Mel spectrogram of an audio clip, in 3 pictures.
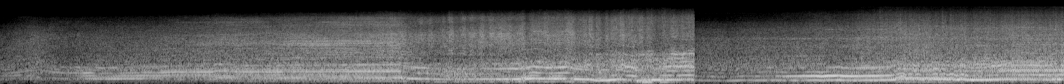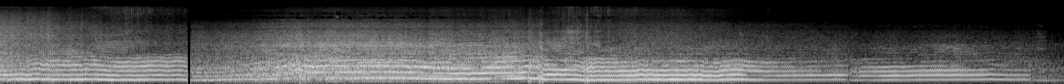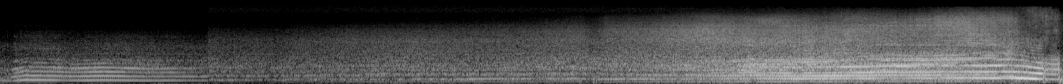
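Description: Honda Civic rally car driven hard on a gravel stage. Its engine revs high and climbs and drops through gear changes as it approaches and passes, with tyre and gravel noise. The sound jumps abruptly a few times where separate passes are cut together, and the last approach builds louder near the end.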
